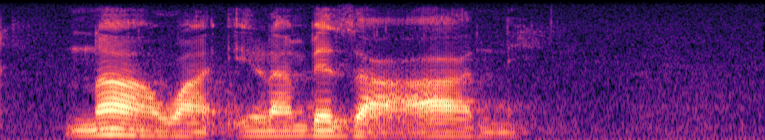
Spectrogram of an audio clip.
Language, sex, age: Venda, male, 21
